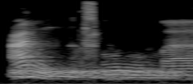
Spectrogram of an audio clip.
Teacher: nun sukun bertemu dengan huruf ha, bacaan idhar dibaca jelas. Mim fathah alif mat tobi'i panjang 2 harokat.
